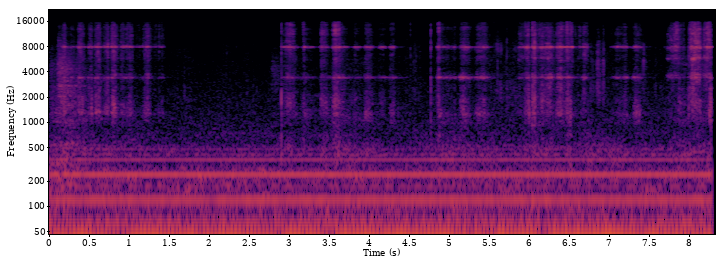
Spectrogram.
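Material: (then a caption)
Concrete. A thin paintbrush rubs sealant over the inner wall of a small, empty, hollow cylindrical cast concrete candle cup, which is held in a gloved hand and turned. Soft, dry scratching strokes come in bursts with a faint high, bright whistle-like tone. A steady low hum runs underneath throughout.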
